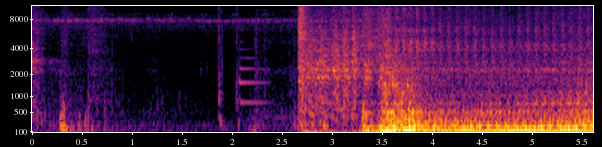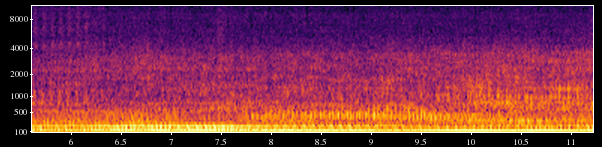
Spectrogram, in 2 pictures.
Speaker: Fire it up. It's got a good sound to it.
